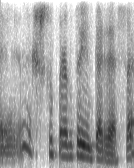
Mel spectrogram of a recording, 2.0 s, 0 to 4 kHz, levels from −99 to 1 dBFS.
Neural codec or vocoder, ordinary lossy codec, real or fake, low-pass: codec, 24 kHz, 1.5 kbps, HILCodec; Opus, 16 kbps; fake; 3.6 kHz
